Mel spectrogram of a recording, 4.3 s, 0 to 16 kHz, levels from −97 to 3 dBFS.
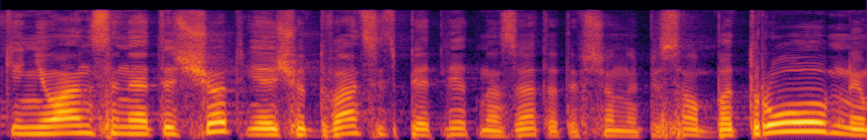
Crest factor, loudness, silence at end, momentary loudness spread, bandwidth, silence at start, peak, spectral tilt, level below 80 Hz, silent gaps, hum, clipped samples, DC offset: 16 dB; -16 LUFS; 0 s; 13 LU; 12.5 kHz; 0.05 s; 0 dBFS; -5.5 dB/octave; -52 dBFS; none; none; under 0.1%; under 0.1%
